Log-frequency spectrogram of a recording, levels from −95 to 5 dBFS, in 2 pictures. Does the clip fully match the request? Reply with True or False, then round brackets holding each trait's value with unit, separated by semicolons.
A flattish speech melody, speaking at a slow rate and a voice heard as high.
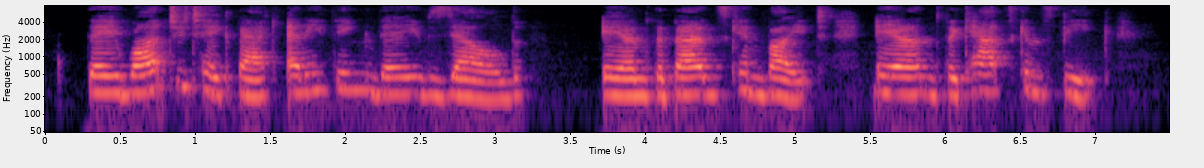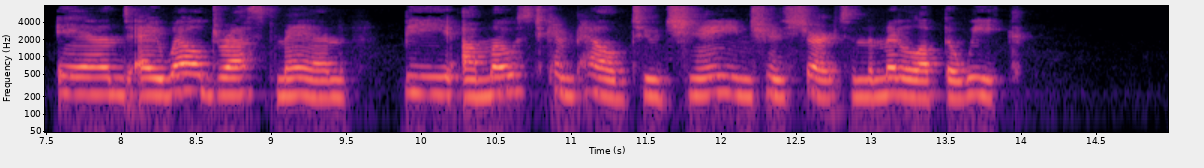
False (2.1 semitones; 145 wpm; 220 Hz)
